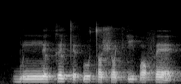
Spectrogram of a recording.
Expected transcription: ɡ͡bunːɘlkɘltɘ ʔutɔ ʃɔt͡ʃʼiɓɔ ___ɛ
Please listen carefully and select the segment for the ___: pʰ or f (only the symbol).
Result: f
